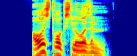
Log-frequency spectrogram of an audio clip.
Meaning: strong dative masculine/neuter singular of ausdruckslos
- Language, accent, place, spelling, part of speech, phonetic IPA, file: German, Germany, Berlin, ausdruckslosem, adjective, [ˈaʊ̯sdʁʊksloːzm̩], De-ausdruckslosem.ogg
